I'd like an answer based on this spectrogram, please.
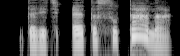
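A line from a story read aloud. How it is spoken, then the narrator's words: Silent inner thought. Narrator (Russian): решил он про себя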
